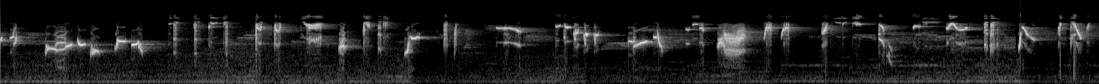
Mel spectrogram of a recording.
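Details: Eleven seconds of orange-headed thrush song, used to encourage other birds to sing: varied warbles, clicks and high whistles in rapid succession, over a faint low engine-like hum.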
